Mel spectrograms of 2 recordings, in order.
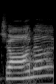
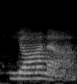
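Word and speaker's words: Jonna: good question is it johnna is that your name j-o-n-n-a um no you pronounce the j like it's a y juana no yana donna sorry okay sweetie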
